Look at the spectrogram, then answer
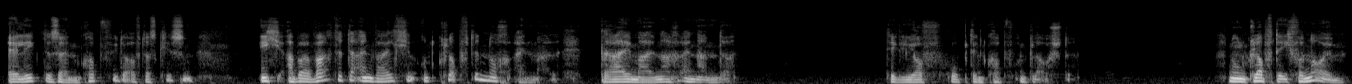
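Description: A man reads a first-person story aloud at an even, measured pace. His voice is husky and a little breathy, at a middle pitch. The recording is dry and close. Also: dry recording. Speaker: narrator. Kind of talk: audiobook narration.

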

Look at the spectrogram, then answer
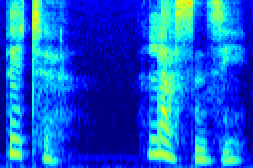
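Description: A cool, evasive young lady, read by a woman storyteller, her lines lifted and lilting with a sad edge. The pace is slow and gentle, as in a literary audiobook. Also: lowish voice, animated, breathy edge, full character voice. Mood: wistful. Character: slender, aloof young lady, wistful and evasive.

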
